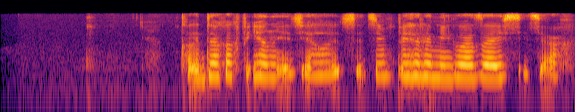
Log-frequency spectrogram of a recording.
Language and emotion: Russian, sad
